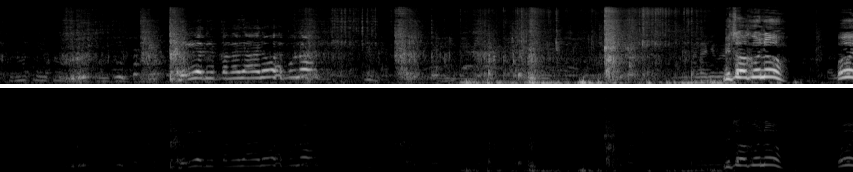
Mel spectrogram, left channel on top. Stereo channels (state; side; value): quieter; right; 30.5 dB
